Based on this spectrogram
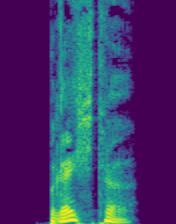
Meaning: first/third-person singular subjunctive II of bringen
- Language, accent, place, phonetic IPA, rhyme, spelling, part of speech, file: German, Germany, Berlin, [ˈbʁɛçtə], -ɛçtə, brächte, verb, De-brächte.ogg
